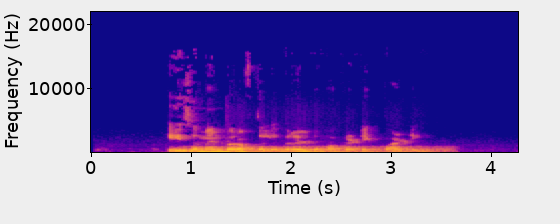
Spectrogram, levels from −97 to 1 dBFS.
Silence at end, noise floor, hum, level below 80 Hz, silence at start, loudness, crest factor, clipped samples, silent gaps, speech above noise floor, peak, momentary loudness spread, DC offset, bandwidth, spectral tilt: 0.7 s; -70 dBFS; none; -48 dBFS; 0.75 s; -17 LUFS; 16 dB; under 0.1%; none; 54 dB; -2 dBFS; 15 LU; under 0.1%; 7.4 kHz; -8.5 dB/octave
